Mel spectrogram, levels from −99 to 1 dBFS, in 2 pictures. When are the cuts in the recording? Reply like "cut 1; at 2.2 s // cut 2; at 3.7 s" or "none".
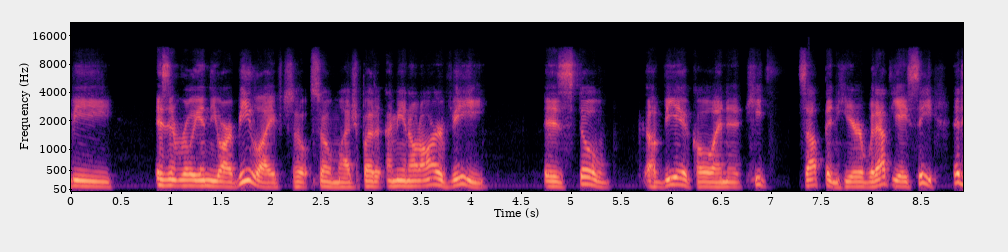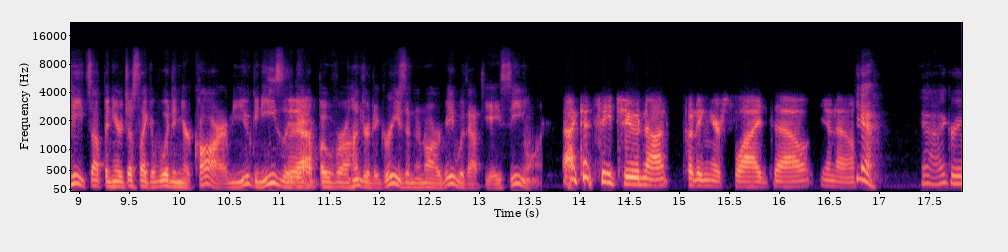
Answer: cut 1; at 13.6 s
